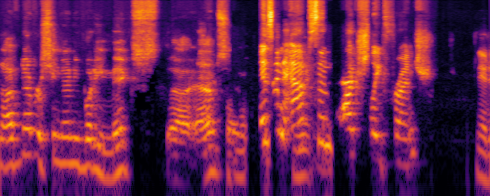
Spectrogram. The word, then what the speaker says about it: absinthe: She says synth. It's absinthe. Absinthe. She's adding syllables, but she adds syllables.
